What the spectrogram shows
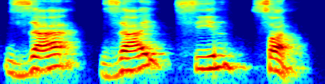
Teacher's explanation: Sin zai sin shad ini keluar dari ujung lidah mendekati gigi seri bawah. Mendekati gigi seri bawah.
